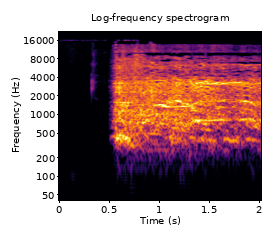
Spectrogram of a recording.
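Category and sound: crowd, crowd booing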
